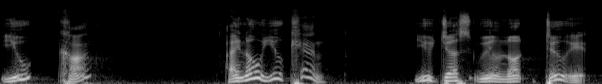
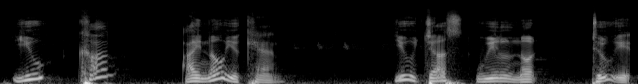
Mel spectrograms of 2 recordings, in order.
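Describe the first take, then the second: First: High, slow teasing disbelief; high, slowed teasing reply drilled again; repeated model reading. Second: High, teasing disbelief; slow, for repeating; high, slowed teasing reply for the class; model reading. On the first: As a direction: drill it once more. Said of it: "Ulang lagi". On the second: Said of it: "Ulangi lagi". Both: Shown as a demonstration.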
